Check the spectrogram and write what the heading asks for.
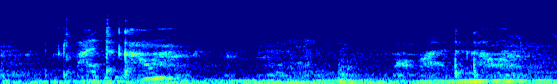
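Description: Faint, whispered or muttered speech, in two short snatches over a low steady hum.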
